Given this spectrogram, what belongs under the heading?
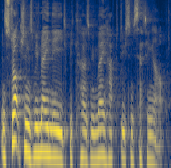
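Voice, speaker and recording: A man's voice: mid-range voice, steady tone, normal speed, a little mellow. A man, chatting politely and thinking aloud as he works on equipment at home. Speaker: video channel host. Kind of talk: casual hands-on vlog chat. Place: indoor home rooms.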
